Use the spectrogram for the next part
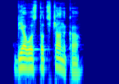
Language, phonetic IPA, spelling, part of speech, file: Polish, [ˌbʲjawɔstɔt͡sˈt͡ʃãnka], Białostocczanka, noun, Pl-Białostocczanka.ogg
